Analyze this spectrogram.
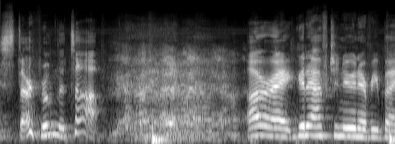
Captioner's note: laughter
